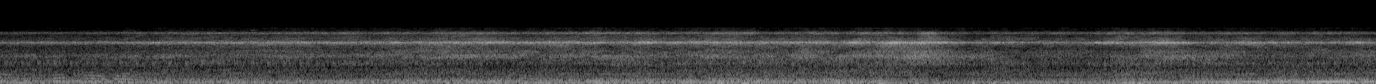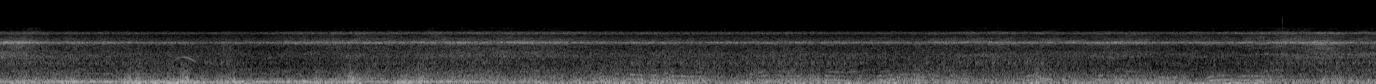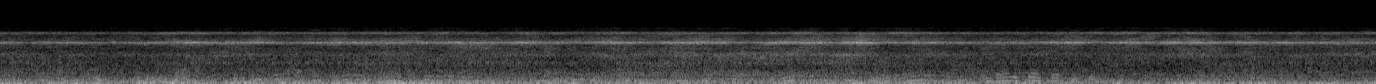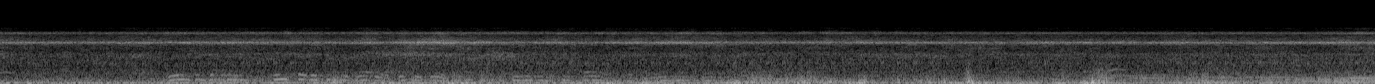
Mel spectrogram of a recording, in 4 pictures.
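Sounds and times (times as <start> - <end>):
jet aircraft flying overhead: 0.0 - 55.0.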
